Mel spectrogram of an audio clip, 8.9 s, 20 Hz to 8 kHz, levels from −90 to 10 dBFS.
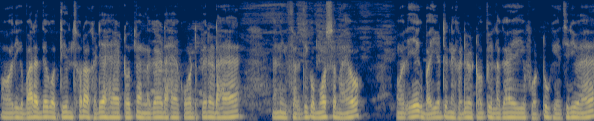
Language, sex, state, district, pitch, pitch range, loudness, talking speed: Marwari, male, Rajasthan, Nagaur, 115 Hz, 115-125 Hz, -18 LUFS, 210 wpm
